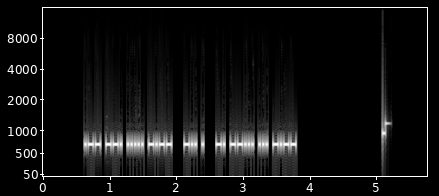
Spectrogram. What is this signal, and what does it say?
Morse code, heard as a keyed tone, about 44 wpm, 690 Hz. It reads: WG5Y DE N7SY
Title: USA Callsign DE Callsign - 4 Characters - 45wpm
